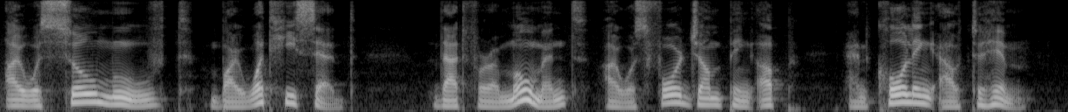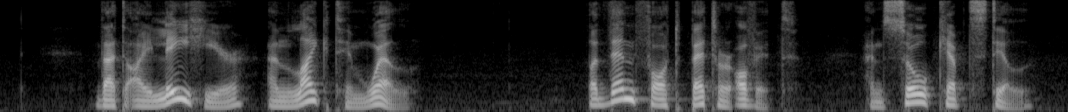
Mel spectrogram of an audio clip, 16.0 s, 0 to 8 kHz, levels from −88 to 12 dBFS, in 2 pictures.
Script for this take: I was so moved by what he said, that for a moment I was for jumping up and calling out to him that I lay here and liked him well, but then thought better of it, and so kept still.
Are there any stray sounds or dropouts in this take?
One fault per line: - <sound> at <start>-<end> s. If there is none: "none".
none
